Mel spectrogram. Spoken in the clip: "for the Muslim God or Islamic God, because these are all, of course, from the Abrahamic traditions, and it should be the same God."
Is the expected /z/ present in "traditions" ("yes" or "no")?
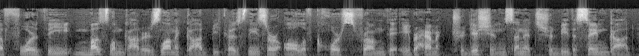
yes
